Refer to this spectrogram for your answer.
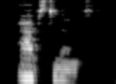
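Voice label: "abstinent", US English; pronunciation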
